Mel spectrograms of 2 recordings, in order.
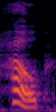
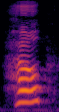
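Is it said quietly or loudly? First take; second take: quietly; loudly. First: It is said quietly. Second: It is said loudly.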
